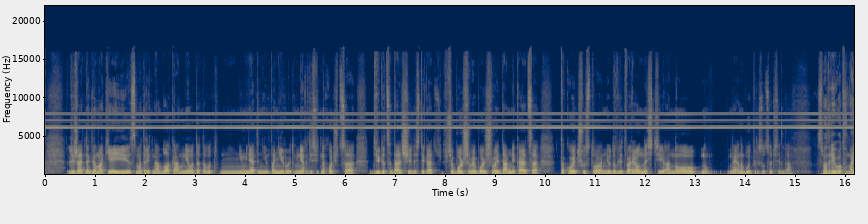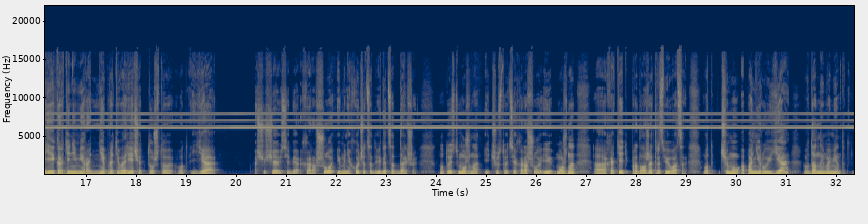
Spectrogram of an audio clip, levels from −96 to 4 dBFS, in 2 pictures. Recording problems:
high-pitched whine; loud; throughout; 6 kHz, 8 dB below the speech

